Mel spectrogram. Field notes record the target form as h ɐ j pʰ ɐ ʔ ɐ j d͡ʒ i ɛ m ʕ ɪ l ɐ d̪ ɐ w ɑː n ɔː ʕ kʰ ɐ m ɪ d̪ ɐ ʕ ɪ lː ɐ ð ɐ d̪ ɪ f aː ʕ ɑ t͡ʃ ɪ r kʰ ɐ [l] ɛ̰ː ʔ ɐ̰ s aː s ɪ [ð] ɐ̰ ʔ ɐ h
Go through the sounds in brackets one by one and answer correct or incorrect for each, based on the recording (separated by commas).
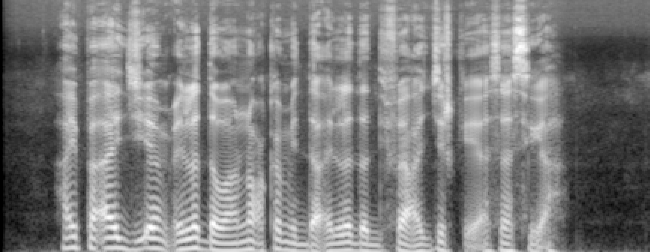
incorrect, incorrect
